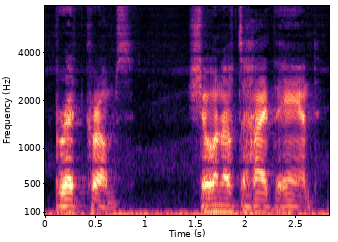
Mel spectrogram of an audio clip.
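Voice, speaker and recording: A man's voice: deep voice, flat delivery, a little slow, creaky, sharp tone, breathy edge, exaggerated voice. A man acting a guarded, battle-worn soldier in a sci-fi audio drama, terse and brooding.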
